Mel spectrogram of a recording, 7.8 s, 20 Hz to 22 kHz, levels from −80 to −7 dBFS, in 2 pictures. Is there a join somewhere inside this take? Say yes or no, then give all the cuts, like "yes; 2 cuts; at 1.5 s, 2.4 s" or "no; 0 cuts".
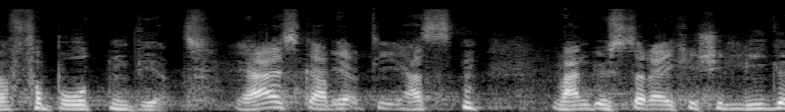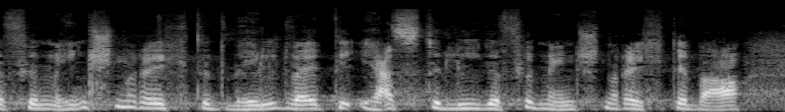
yes; 3 cuts; at 1.7 s, 3.0 s, 5.0 s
